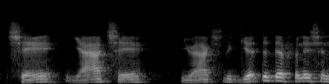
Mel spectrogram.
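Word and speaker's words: Yashe: So we had wrote it Y-A-S-H-E in order to help bring the brothers and sisters along, even though we're continually telling you all the true pronunciation is Yache.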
